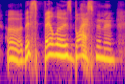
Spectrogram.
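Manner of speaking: slow, put-on Southern drawl with vowels stretched out. Speaker voices the Pharisees from a Bible verse in a southern drawl. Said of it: "it kind of gives it a southern drawl".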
